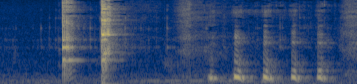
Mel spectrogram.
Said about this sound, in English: Happy birthday. Clink. Cheers.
